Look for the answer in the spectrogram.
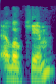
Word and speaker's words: Elokim: So immediately, you know, when you have two of God's names in a row, as a general rule, we pronounce it Hashem Elokim.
